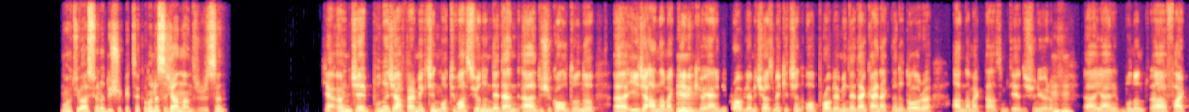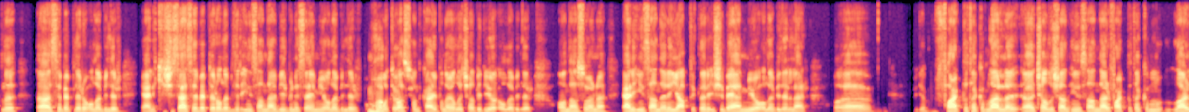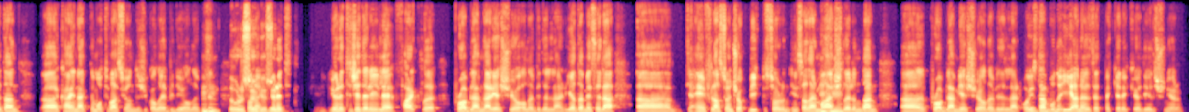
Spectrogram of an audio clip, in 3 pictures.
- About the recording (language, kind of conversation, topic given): Turkish, podcast, Motivasyonu düşük bir takımı nasıl canlandırırsın?
- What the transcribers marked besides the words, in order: none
